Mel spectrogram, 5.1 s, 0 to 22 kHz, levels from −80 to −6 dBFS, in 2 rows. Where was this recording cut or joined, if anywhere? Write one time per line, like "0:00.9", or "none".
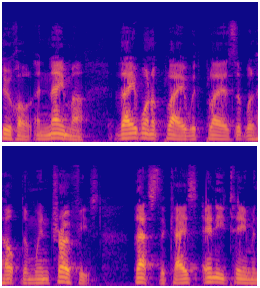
0:01.1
